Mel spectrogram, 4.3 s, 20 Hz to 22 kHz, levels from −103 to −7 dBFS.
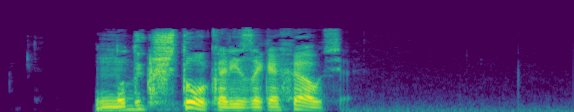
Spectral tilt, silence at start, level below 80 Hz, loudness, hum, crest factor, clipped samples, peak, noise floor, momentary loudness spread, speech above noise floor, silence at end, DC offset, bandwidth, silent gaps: -4.5 dB/octave; 0.7 s; -58 dBFS; -16 LUFS; none; 18 dB; under 0.1%; -2 dBFS; -62 dBFS; 14 LU; 46 dB; 1.75 s; under 0.1%; 7.8 kHz; none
